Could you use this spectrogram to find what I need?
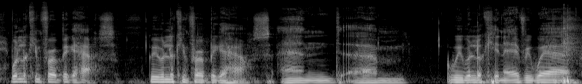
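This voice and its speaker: This man speaks with a southern English accent at a fairly quick pace, his pitch very deep and low with ordinary variation. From England, London area. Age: 50s. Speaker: podcast guest, former ambulance driver. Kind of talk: casual chat.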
